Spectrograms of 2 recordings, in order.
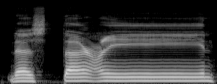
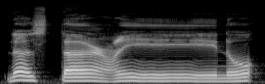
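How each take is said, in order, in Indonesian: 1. Berhenti pada konsonan setelah huruf hidup panjang. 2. Berakhir dengan huruf hidup pendek di akhir.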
